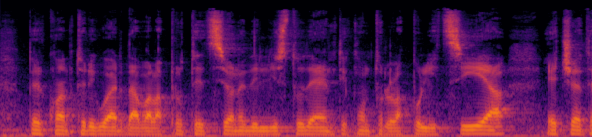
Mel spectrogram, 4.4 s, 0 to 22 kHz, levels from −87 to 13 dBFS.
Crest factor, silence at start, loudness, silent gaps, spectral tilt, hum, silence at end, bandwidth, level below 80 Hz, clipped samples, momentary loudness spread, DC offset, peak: 16 dB; 0 s; -21 LUFS; none; -4.5 dB/octave; none; 0 s; 17 kHz; -40 dBFS; under 0.1%; 7 LU; under 0.1%; -6 dBFS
